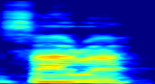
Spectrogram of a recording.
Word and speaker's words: Sarah: Abram, adding the H, become Abraham, and Sarai become Sarah. In English, the H is in the end, so it's not pronounced.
